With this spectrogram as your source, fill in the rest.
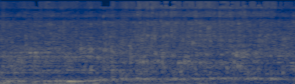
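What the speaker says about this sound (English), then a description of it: "We'll give that a flush." A household toilet flushes with a steady, loud rush of water that carries on unbroken close by.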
